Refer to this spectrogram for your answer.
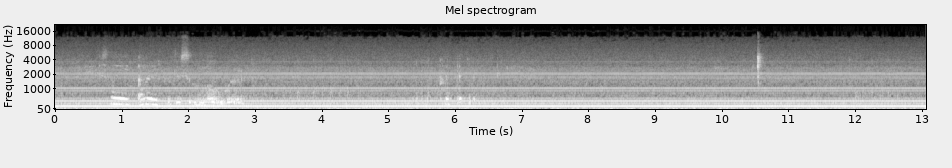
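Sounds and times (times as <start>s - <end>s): electrical mains hum: 0.0s - 13.0s
short click: 10.5s - 10.7s.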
